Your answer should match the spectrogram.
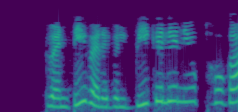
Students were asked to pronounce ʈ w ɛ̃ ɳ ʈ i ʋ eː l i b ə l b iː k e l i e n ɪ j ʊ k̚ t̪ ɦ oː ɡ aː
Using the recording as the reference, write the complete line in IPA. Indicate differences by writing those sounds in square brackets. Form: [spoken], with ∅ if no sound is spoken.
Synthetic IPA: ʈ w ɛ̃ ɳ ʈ i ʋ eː [ɾ] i b ə l b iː k e l i e n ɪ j ʊ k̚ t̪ ɦ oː ɡ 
